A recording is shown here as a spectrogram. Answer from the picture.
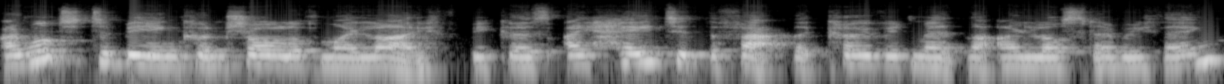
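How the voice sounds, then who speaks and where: A woman's medium-pitched voice in an English accent, with lively intonation, a moderate pace and hardly any pauses. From England. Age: 60s. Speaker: business coach. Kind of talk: personal story.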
